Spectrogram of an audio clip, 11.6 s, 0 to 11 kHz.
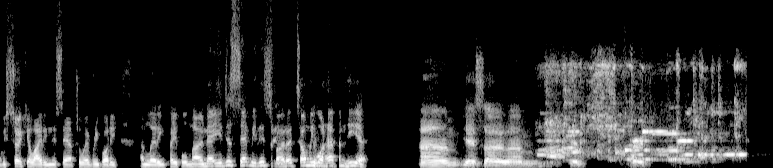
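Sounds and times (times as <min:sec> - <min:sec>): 
speech: 0:00.0 - 0:05.6, 0:06.3 - 0:10.5
phone ringtone with a busy melodic tune: 0:08.0 - 0:11.4.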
